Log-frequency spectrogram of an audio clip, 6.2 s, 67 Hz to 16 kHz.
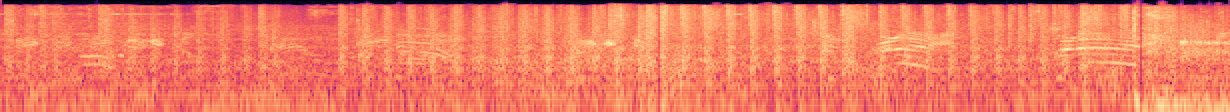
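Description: Gunfire in Homefront: The Revolution on PS5: loud, dense, rapid automatic fire that rattles continuously, with a few ricochet-like whines over the top and a heavy thump at the end.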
